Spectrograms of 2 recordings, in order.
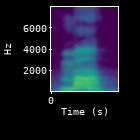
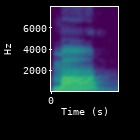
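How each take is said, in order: First: It is said with the fourth tone. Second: It is said with the first tone.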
